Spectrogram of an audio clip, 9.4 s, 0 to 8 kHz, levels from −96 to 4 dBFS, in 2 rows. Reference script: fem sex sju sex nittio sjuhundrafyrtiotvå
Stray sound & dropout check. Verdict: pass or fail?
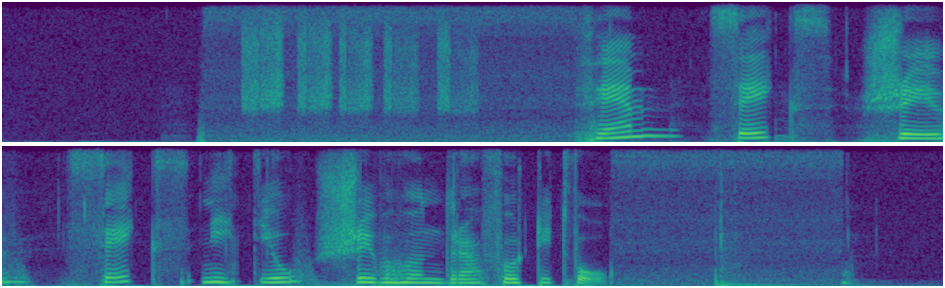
fail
